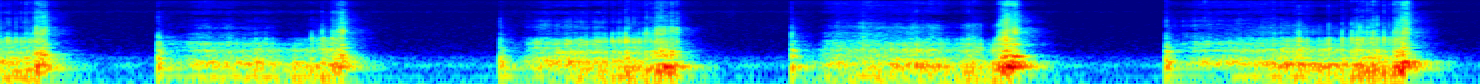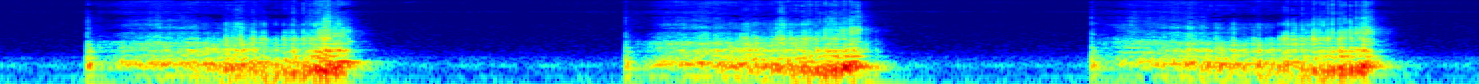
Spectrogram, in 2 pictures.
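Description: A hand-held dark plastic fork scratches and scrapes over a flat brown cardboard sheet in eight separate strokes, each about a second long and separated by short silences. Each stroke is a dry, rasping scrape centred in the low-mid range, with a brief bright edge at the start and end of the strokes.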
